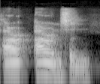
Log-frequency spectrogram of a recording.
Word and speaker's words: Aaronson: aaron how did you pronounce it am i pronouncing it wrong yes aaronson so yeah where's that come from it's from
